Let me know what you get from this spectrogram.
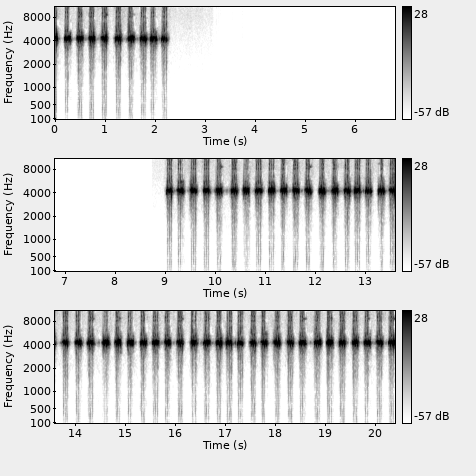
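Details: Cricket song prepared as master audio for songbirds and therapy, with crisp high chirps pulsing about four per second, broken by a long silent stretch of several seconds before the regular rhythm resumes and runs to the end.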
